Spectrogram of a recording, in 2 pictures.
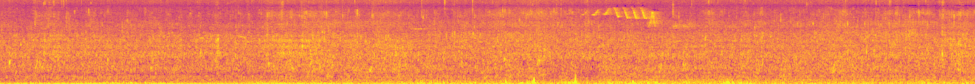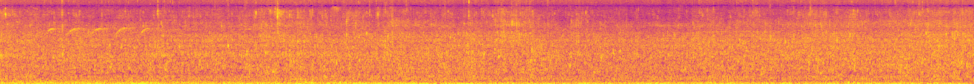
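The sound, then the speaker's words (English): Steady rushing water flows continuously, a broad, even wash with a strong low rumble, of two rivers flowing and merging into one, heard from the shore. No voices, just the constant churn throughout. “So standing here on the shores of two rivers, two distinct bodies flowing and merging into one.”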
